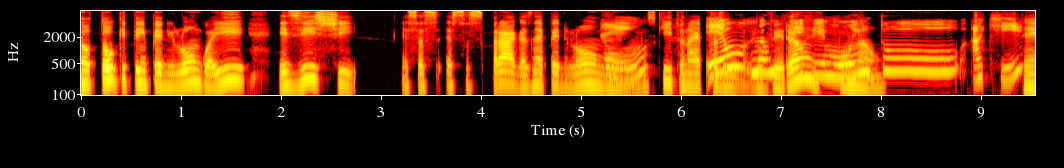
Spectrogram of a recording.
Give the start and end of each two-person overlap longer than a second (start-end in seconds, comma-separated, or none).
6.3-8.0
